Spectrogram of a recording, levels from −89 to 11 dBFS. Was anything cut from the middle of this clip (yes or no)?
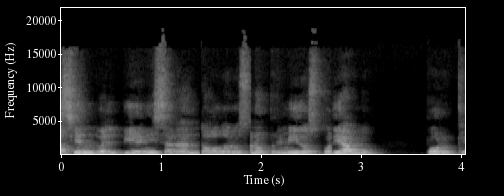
yes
